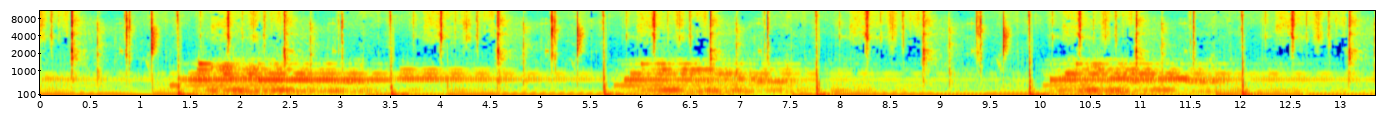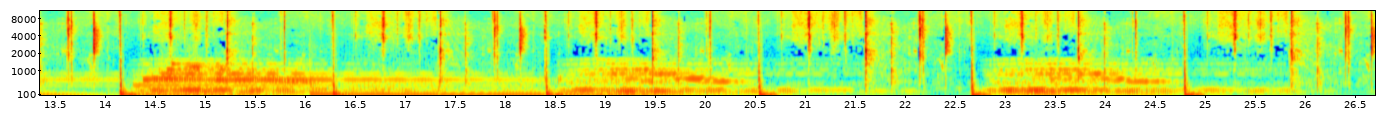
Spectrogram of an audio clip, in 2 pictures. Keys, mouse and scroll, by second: 0.0 scroll up 1, 2.7 click, 3.5 middle click, 4.0 s, 4.5 click, 4.5 middle click, 5.1 s, 6.8-12.8 middle drag, 7.9 scroll up 1, 8.9 ctrl+r, 12.8-14.5 right drag, 14.5-17.0 middle drag, 17.0-18.4 drag, 18.4 middle click, 19.0 click, 20.6 middle click, 21.1 click, 21.4 middle click, 21.8 click, 22.4-26.7 middle drag, 23.3 ctrl+r.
